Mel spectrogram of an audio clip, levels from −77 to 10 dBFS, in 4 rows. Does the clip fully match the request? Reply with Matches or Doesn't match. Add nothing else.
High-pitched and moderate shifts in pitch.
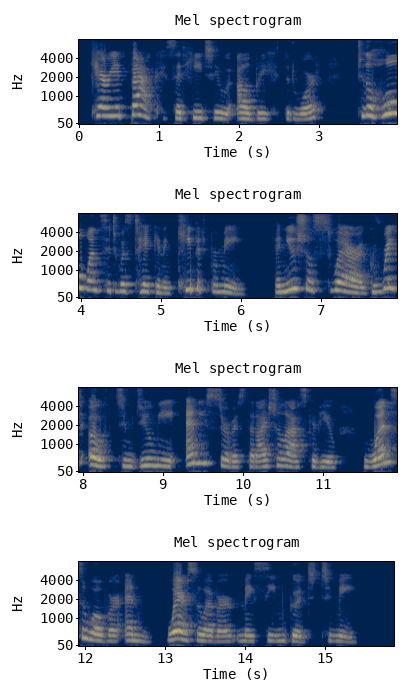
Doesn't match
